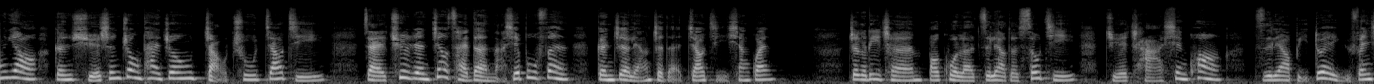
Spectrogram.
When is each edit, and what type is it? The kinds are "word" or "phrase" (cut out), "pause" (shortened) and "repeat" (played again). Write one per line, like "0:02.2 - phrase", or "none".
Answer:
none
